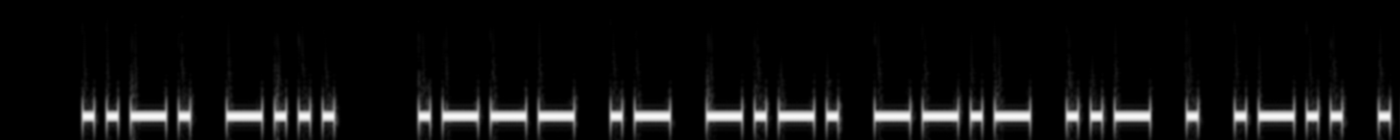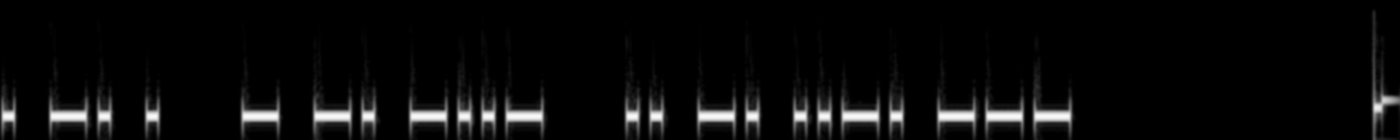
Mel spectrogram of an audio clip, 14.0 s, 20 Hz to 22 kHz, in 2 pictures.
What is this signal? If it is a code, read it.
Morse code, heard as a keyed tone, about 20 wpm, 700 Hz. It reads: FB JACQUELINE TNX INFO
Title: Practice QSO - Exchange 3 - More Info - 20wpm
